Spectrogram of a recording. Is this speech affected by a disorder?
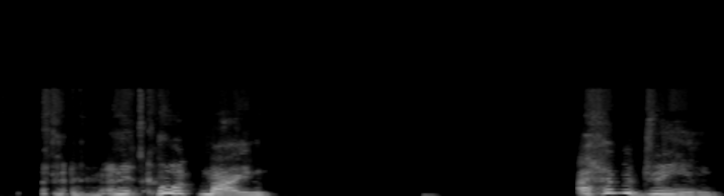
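Yes: cerebral palsy.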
